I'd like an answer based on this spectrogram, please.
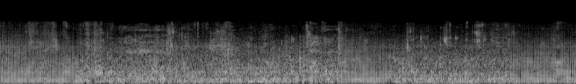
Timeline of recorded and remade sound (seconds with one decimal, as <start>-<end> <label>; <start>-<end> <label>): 0.0-0.8 remade; 0.8-3.4 recorded; 3.4-3.9 remade; 3.9-5.1 recorded; 5.1-5.8 remade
